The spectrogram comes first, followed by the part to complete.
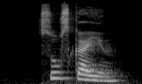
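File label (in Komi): "сускаин", Komi, female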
